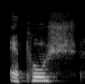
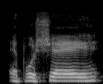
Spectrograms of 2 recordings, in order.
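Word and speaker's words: epoché: And I should say that this term is pronounced in any number of different ways. It could be epoche, epoche, epoche, etc., since in transliterating from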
